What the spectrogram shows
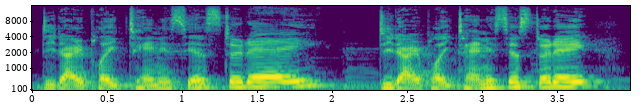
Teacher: parce que notre question commence avec did, notre intonation va monter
